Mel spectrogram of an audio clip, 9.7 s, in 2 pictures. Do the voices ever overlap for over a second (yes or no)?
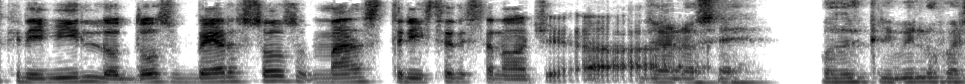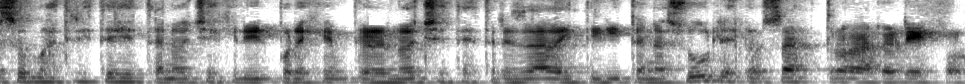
no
